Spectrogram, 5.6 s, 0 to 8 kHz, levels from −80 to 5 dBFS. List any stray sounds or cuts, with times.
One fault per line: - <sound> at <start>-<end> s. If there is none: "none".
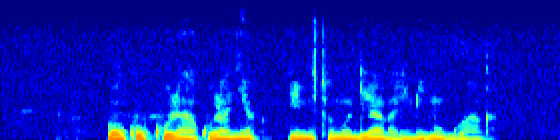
- dropout at 3.2-3.2 s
